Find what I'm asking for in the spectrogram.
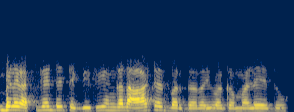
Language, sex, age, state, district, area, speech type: Kannada, female, 45-60, Karnataka, Tumkur, rural, conversation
